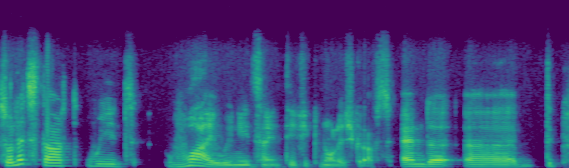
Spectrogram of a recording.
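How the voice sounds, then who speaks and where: Very slow delivery with ordinary pitch variation. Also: man, medium pitch for a man. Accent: strong Italian. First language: Italian. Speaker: researcher and lecturer. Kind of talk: lecture. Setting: guest lecture to university class. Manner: hesitant, many fillers.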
